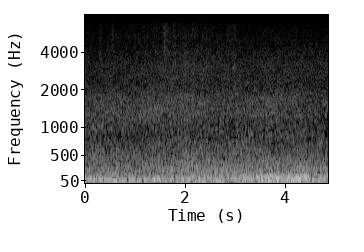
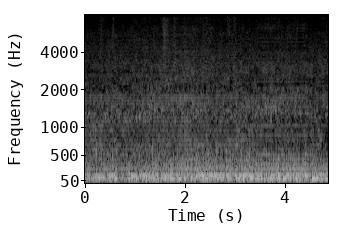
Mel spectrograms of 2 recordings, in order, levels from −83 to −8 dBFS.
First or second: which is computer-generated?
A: second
